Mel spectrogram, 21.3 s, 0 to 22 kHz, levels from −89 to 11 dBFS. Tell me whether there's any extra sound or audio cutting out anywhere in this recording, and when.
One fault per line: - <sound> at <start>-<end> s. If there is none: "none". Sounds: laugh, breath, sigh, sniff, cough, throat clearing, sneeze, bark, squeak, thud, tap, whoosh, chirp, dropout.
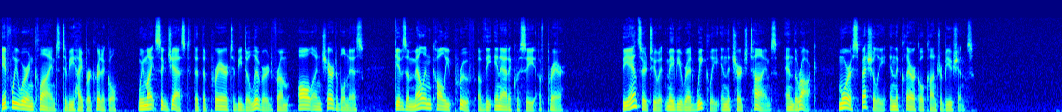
none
